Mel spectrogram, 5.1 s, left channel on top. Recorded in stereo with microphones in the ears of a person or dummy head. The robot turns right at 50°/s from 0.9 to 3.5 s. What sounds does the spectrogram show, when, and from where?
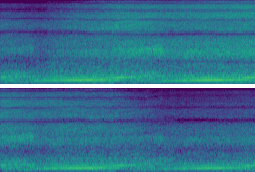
0.0 s a motorcycle: 40° right; by 5.1 s 90° left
